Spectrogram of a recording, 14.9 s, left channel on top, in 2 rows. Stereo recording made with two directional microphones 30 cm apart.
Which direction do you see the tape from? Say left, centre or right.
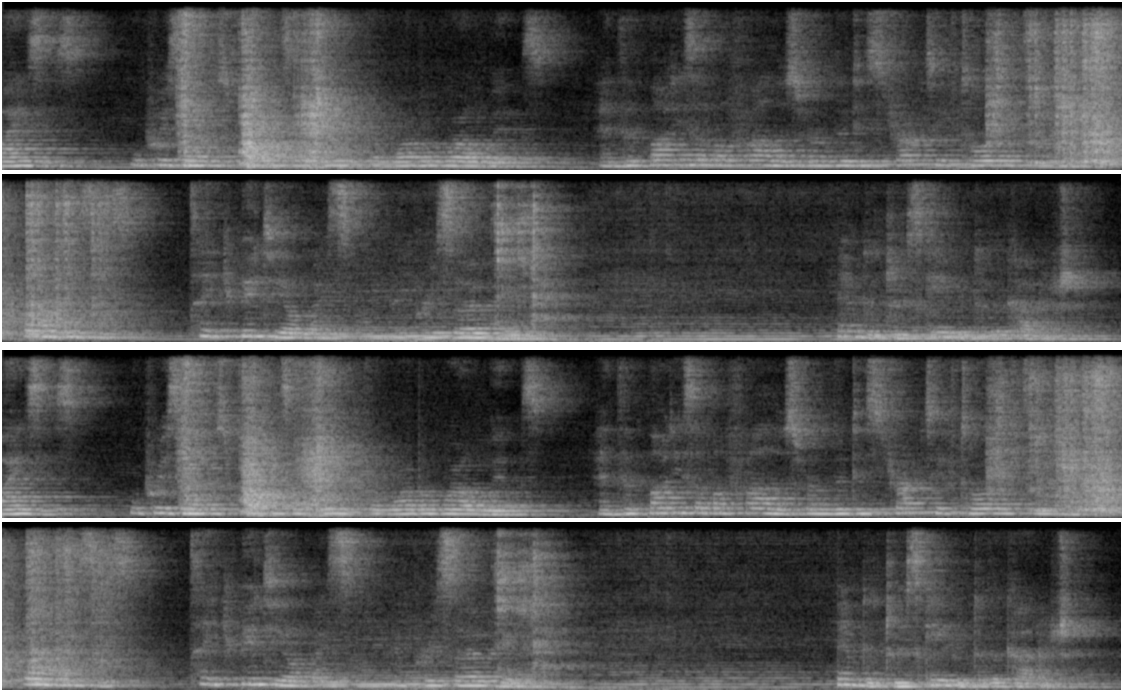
left.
